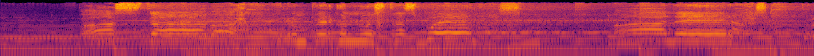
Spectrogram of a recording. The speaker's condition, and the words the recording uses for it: No condition.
